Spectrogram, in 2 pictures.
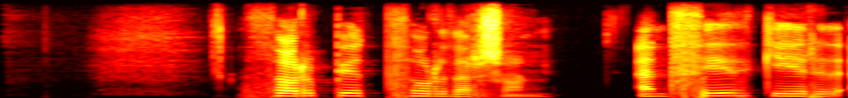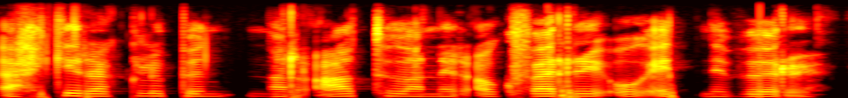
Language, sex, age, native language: Icelandic, female, 40-49, Icelandic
